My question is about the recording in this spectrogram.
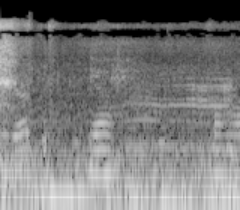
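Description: Short bits of speech over a steady low background rumble.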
